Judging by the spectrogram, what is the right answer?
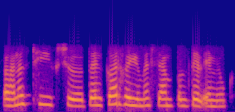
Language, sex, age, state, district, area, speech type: Kashmiri, female, 18-30, Jammu and Kashmir, Budgam, rural, conversation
